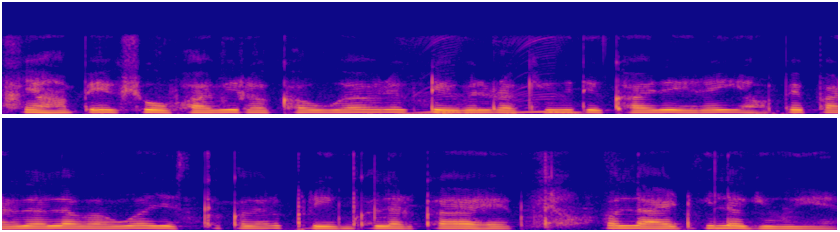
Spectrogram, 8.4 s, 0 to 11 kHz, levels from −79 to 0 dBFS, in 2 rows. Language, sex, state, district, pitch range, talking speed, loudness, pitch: Hindi, female, Uttar Pradesh, Hamirpur, 205-220 Hz, 250 wpm, -25 LUFS, 215 Hz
